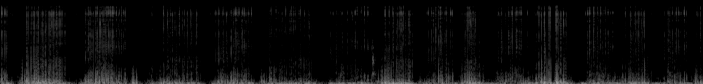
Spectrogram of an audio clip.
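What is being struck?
Textured wax pillar candle.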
